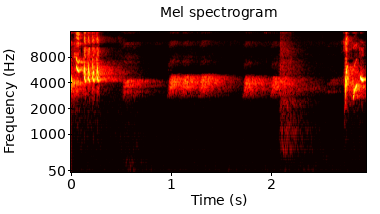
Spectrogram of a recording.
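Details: Male European goldfinch singing in the "tiwawati" and "lipassade" song styles. Opens with a bright twitter, then three long, even buzzy notes, each fading out, and closes on another sharp twittering burst.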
